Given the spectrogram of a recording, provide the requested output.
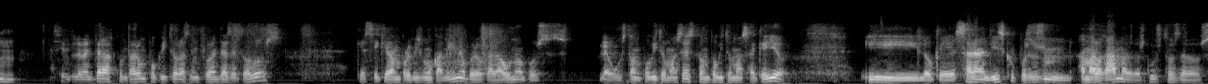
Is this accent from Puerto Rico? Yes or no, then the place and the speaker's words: no; Barcelona, Catalonia, Spain; Sí, exacto, yo soy nacido y criado en Barcelona.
